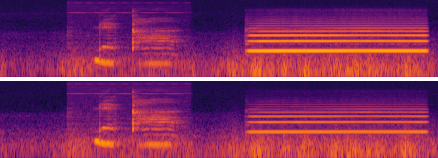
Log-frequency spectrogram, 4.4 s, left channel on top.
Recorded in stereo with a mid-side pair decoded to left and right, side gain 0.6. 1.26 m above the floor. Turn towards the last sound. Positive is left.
turn(degrees=40)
